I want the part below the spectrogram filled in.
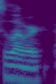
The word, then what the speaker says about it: Lauer: That's right. Spelled like lower. It's the only way somebody can correctly pronounce my name. It's lower. It's lower.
